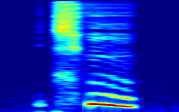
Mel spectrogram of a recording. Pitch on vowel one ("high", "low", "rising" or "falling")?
falling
